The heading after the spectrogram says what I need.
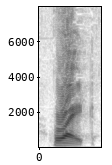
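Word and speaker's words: right: রাইট, আর আই জি এস টি রাইট, রাইট বানান করতে হলে আর আই টি রাইট, এখানে জি উচ্চারিত হবে না, এইচ উচ্চারিত হবে না।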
